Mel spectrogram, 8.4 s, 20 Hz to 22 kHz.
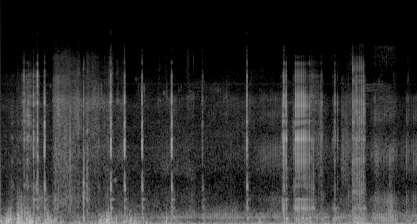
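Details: Parking-lot stray cat opening up to a person, captured with a GoPro HERO8: continuous deep purr underlying a series of crisp clicks and taps, with a few louder brushing sounds near the end.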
